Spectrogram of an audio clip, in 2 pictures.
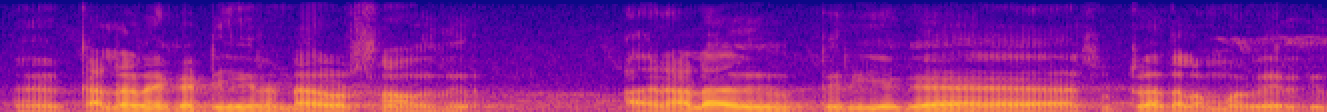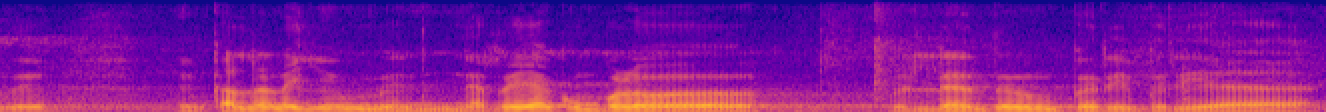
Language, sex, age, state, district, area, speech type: Tamil, male, 30-45, Tamil Nadu, Thanjavur, rural, spontaneous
